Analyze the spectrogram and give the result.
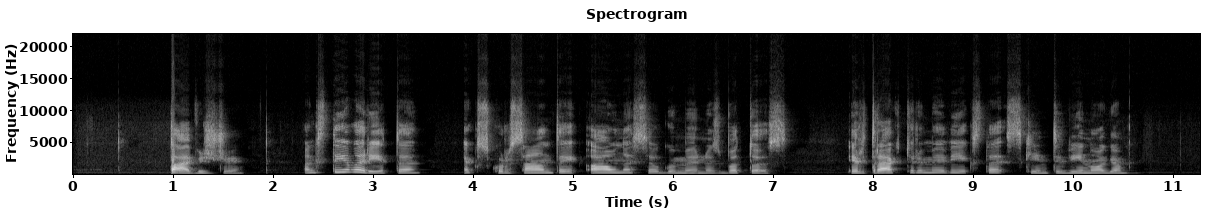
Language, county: Lithuanian, Vilnius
